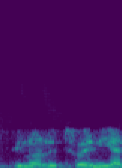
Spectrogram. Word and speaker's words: Stinoletweny: Facebook, Twitter, Instagram, Stino Lituani.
